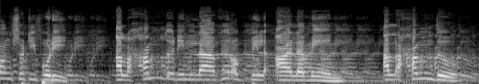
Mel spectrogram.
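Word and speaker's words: الحمد: পড়ি আলহামদুলিল্লাহি রাব্বিল আলামিন, আলহামদু হাই হতি হাই হাওয়াজ নয়, আলহামদু এ গলার ভেতর থেকে এটা উচ্চারণ হবে, আলহামদুলিল্লাহি রাব্বিল আলামিন মানে হচ্ছে সমস্ত প্রশংসা আল্লাহ তোমার।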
